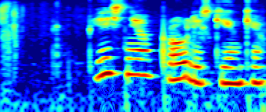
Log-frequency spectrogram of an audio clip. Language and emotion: Russian, neutral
